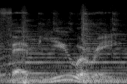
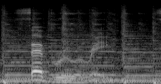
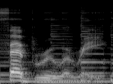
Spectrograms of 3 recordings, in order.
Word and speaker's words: February: Many learners see February and say Feb-yoo-ary. Makes sense, but in standard English, both R sounds are there. The correct way, February. 4 syllables. Stress on the first. February.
